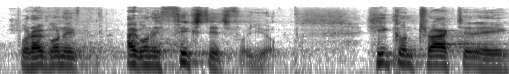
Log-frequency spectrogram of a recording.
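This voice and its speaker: Speaking with a strong Cuban accent, a man uses ordinary pitch variation. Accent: heavy Cuban Spanish. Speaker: media executive, panelist. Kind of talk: panel talk. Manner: animated.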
